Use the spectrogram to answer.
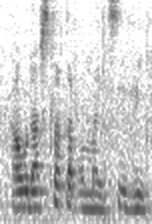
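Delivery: ordinary talk, nothing marked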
